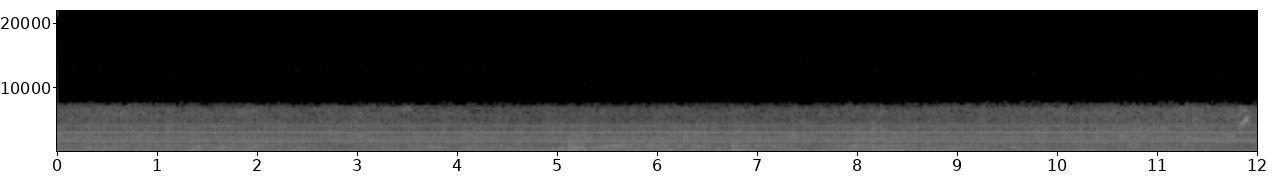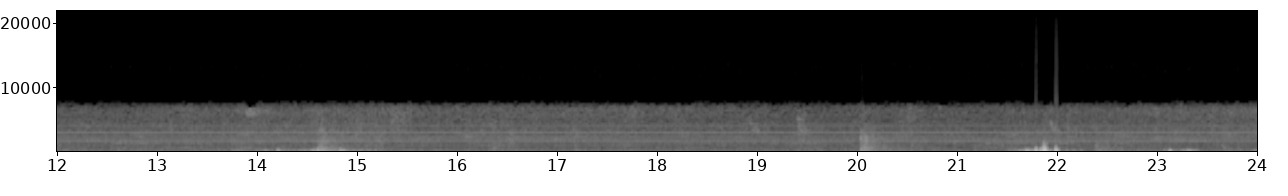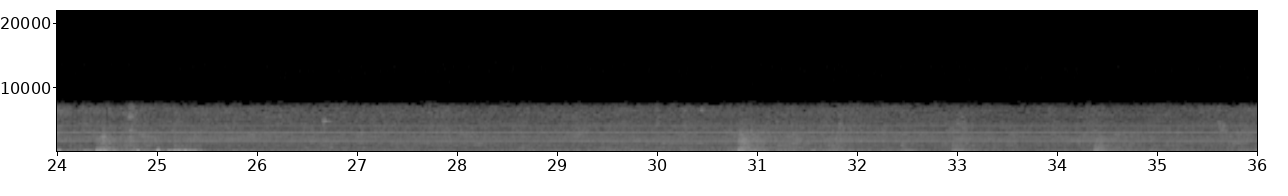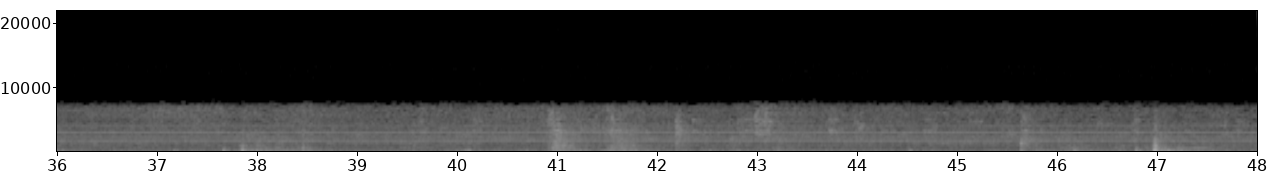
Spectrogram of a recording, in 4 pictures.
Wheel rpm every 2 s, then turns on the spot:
0, 0, 0, 0, 0, 0, 0, 0, 0, 0, 0, 0, 0, 0, 0, 0, 0, 0, 0, 0, 0, 0, 0, 0.
none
